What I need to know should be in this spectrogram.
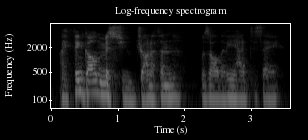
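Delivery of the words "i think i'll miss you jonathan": sighing, much lower pitch. Sullivan answers jonathan, who says he must go back, sighing. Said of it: "Sullivan sighed".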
